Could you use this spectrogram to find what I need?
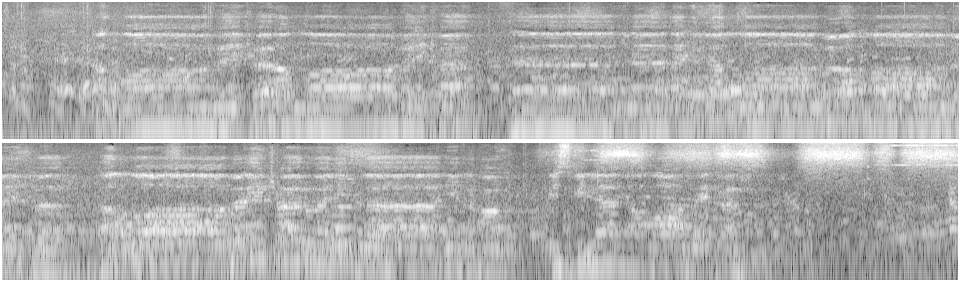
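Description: A man chants a prayer in a slow, drawn-out voice through a microphone and loudspeaker.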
